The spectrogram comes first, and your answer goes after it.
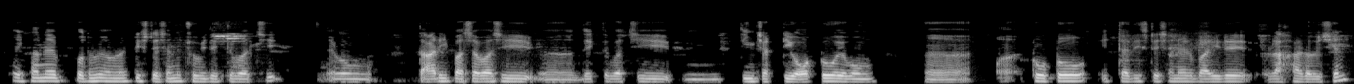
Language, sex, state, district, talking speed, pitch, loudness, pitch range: Bengali, male, West Bengal, Jhargram, 135 wpm, 140 Hz, -17 LUFS, 130-155 Hz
